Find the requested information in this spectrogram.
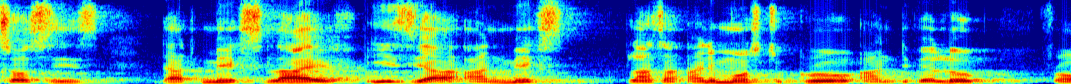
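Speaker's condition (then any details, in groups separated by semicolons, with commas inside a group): No condition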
